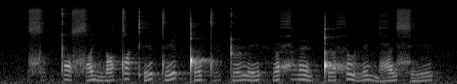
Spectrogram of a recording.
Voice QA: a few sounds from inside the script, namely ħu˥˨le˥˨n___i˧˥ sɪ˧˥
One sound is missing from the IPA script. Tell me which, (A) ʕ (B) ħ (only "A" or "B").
A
